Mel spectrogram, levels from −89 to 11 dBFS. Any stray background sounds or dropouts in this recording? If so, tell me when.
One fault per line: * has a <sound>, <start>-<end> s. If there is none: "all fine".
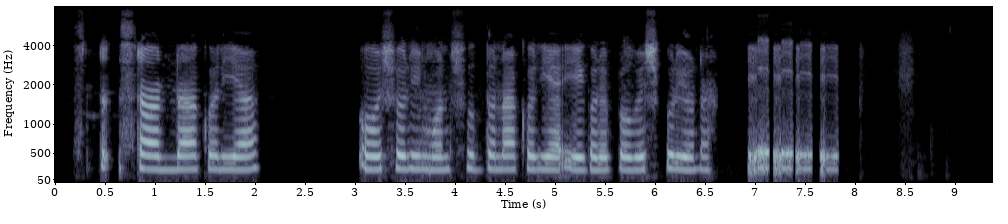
* has a laugh, 6.9-7.8 s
